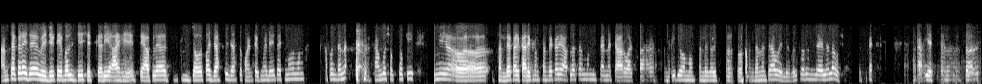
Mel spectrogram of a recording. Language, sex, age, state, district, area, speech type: Marathi, male, 18-30, Maharashtra, Ahmednagar, rural, conversation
